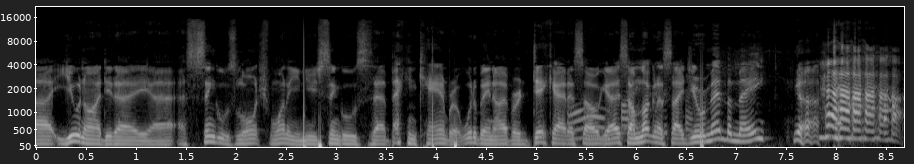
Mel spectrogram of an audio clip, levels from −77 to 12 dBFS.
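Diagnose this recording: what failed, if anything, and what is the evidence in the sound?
Loud pops in the analogue path: a double pop at 2.68–2.86 s peaks about 20 dB above the audio, another double at 3.97–4.22 s and a single at 6.65–6.68 s reach about 15 dB. The likely cause is voltage transients, from a switch, connector or static, added to the signal while the underlying sound continues.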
